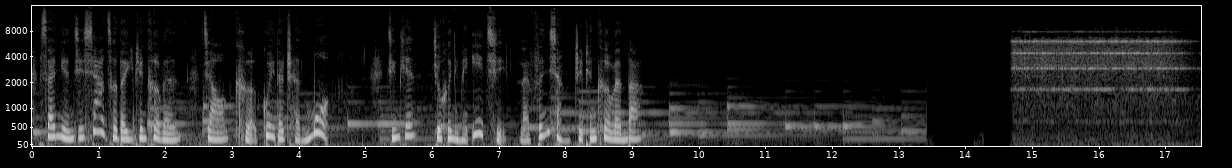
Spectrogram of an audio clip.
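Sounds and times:
speech: 0:00.0 - 0:09.2
school bell ringing for class: 0:14.7 - 0:17.5.

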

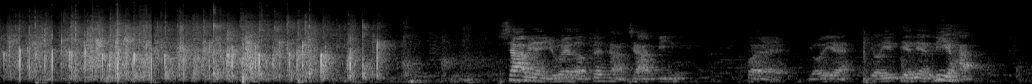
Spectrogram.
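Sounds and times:
audience applauding: 0:00.0 - 0:04.7
speech: 0:05.1 - 0:09.8.

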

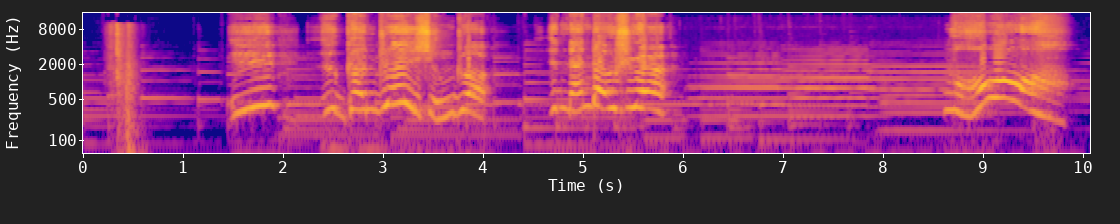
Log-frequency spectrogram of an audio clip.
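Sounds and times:
umbrella snapping open with a pop: 0:00.2 - 0:00.7
speech: 0:01.4 - 0:06.0, 0:08.6 - 0:09.8.

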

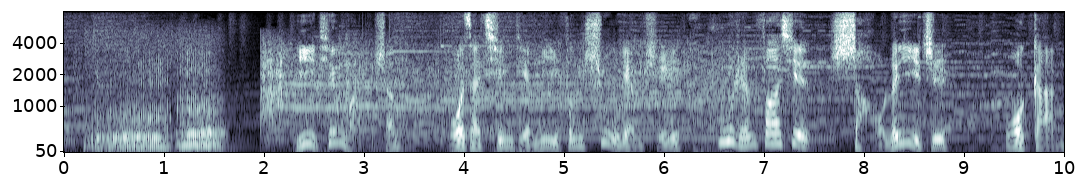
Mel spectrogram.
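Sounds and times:
bears roaring: 0:00.0 - 0:01.8
speech: 0:02.3 - 0:09.9.

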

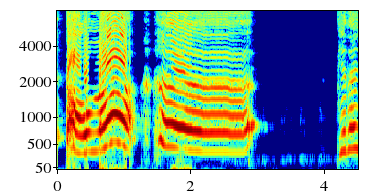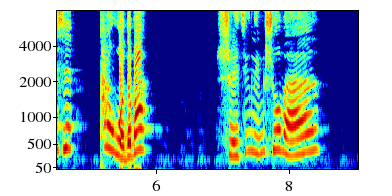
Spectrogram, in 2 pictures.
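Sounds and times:
flower fairy sobbing and wailing in a children's story: 0:00.2 - 0:03.0
speech: 0:05.5 - 0:05.8, 0:07.0 - 0:08.5.

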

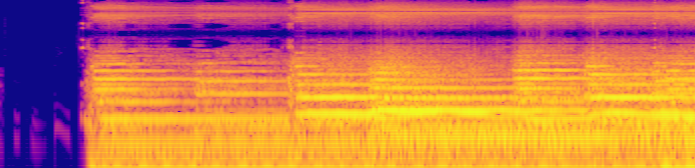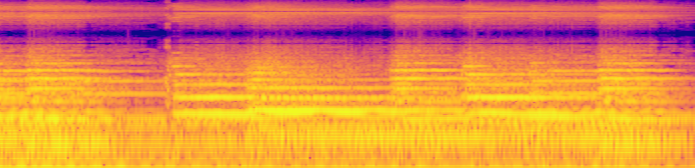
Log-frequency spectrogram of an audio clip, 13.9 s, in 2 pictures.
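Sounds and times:
cathedral church bells ringing: 0:00.9 - 0:13.8.

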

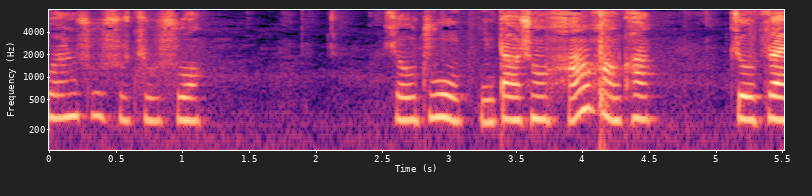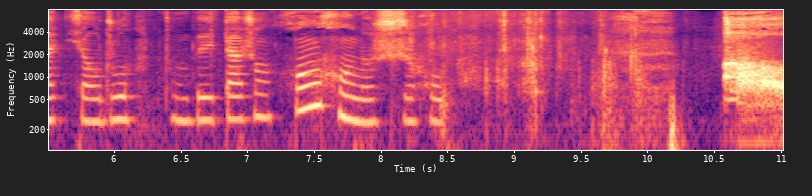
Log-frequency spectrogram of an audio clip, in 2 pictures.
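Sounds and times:
speech: 0:00.2 - 0:01.3, 0:02.5 - 0:08.7, 0:10.7 - 0:11.0
person imitating a lion roar: 0:10.6 - 0:11.0.

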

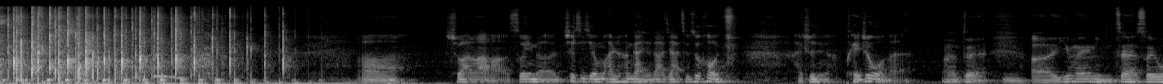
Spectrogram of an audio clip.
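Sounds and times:
rhythmic hand claps: 0:00.0 - 0:03.4
speech: 0:04.6 - 0:11.6.

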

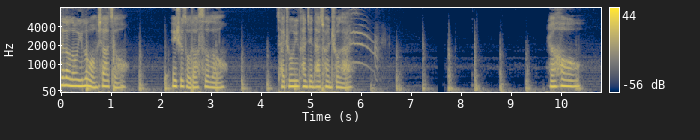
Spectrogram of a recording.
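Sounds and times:
speech: 0:00.0 - 0:01.4, 0:02.2 - 0:03.3, 0:04.3 - 0:05.9, 0:09.8 - 0:10.8
sharp knocking thuds: 0:00.3 - 0:05.8, 0:06.6 - 0:09.8
cat meowing: 0:05.7 - 0:06.6.

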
